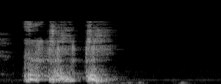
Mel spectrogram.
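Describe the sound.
A speaker mid-sermon clears their throat in two rough, raspy bursts, moderately loud, followed by near silence.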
